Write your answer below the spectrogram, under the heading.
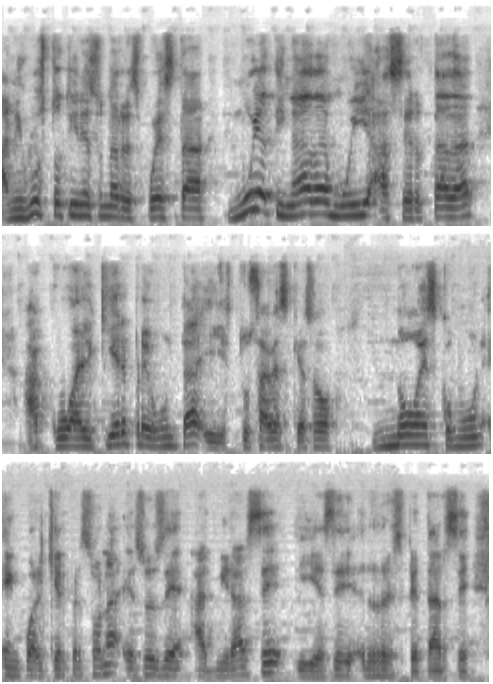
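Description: An animated, fairly high-pitched man in a Mexican accent, lively intonation, with noticeable background noise. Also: moderate pace. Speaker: podcast host. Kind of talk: casual interview.

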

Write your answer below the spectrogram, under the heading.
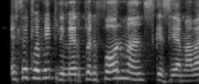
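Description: A woman's fairly high-pitched voice. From Guatemala. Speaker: performance artist and poet. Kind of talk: presentation of own work.

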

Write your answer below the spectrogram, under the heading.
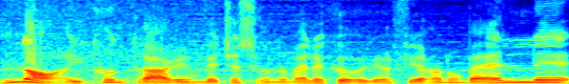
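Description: Music plays in the background as a man talks at a very fast pace with ordinary pitch variation, in a dry, close sound with no echo. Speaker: film website writer. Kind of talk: casual chat. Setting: studio.

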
